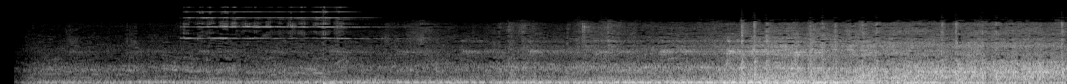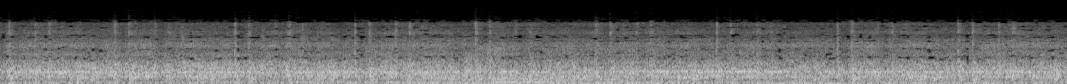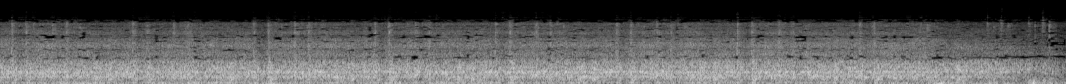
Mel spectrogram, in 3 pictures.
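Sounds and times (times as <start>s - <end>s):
diesel locomotive passing: 0.2s - 32.0s
wheels clattering on track: 7.1s - 32.0s.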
